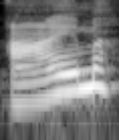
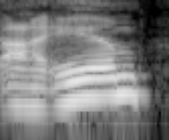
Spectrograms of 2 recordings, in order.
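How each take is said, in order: First: It is said shortened. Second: It is said in full. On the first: "Instead of saying I'm" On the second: "extend the length of a word or phrase"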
